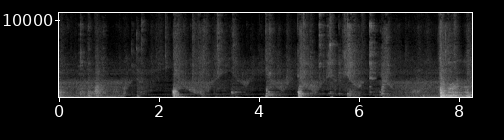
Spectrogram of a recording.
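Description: A spatula scraping M&Ms off a gingerbread house: intermittent scraping and clinking scrapes, close and fairly faint, in irregular bursts separated by quiet pauses.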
